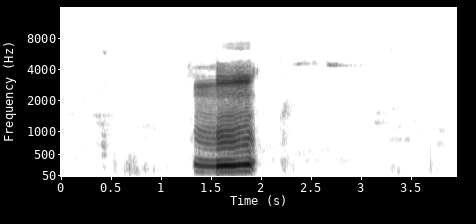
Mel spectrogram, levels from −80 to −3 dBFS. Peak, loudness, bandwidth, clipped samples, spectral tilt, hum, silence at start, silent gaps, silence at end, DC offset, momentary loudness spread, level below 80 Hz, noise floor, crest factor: -2 dBFS; -14 LUFS; 6.8 kHz; under 0.1%; -6 dB/octave; none; 1.35 s; none; 2 s; under 0.1%; 19 LU; -62 dBFS; -72 dBFS; 20 dB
